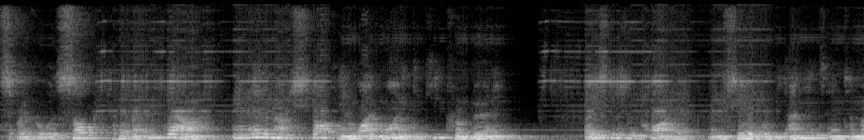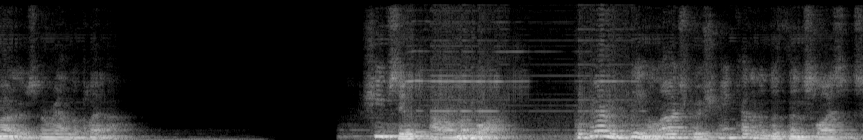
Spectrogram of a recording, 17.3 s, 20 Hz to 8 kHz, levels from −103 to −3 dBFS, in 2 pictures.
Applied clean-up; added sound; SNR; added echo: neural separator model SepFormer DNS4.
